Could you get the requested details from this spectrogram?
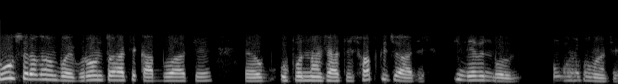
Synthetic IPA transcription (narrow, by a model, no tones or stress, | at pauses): ʃũsoɾɔkomeboeɡɾoɦont̪oat͡ʃʰekabːoat͡ʃʰe | uponːaʃat͡ʃʰeʃɔbkit͡ʃʰuat͡ʃʰe | kinebenbolun | oŋɡoɾɔkomat͡ʃʰe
